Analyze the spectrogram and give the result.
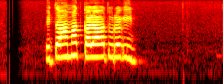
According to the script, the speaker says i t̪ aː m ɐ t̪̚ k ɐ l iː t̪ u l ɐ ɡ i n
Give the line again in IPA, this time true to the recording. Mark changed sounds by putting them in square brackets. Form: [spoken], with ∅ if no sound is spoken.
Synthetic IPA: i t̪ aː m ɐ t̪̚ k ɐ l [aː] t̪ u [ɾ] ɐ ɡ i n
